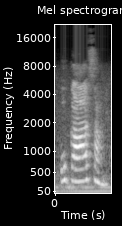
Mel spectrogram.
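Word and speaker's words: お母さん: सो इसमें जो आ है वो एक्सटेंड हो रहा है, उसकी लॉन्ग साउंड है, तो हम इसको प्रोनाउंस भी ऐसे करेंगे। इसको ऐसे प्रोनाउंस करना ओकासान बहुत इंपॉर्टेंट है, क्योंकि अगर आप इसको नॉर्मली ओकासान की तरह प्रोनाउंस करेंगे तो इसका जो मीनिंग है वो बिल्कुल चेंज हो जाएगा।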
